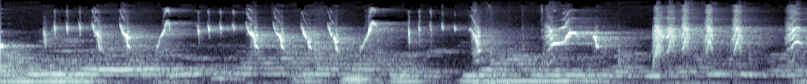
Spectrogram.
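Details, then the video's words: Long-tailed shrike song used as a lure to get silent shrikes singing again: a rapid jumble of sharp, high, steeply slurred whistles and chattering notes, with brief low humming underneath. "SUARA CENDET INI BISA MERANGSANG CENDET MACET JADI RAJIN BUNYI PAGI SIANG MALAM!!!"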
